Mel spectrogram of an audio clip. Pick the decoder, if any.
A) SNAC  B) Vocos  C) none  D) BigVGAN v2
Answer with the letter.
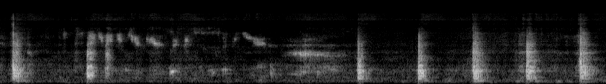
A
